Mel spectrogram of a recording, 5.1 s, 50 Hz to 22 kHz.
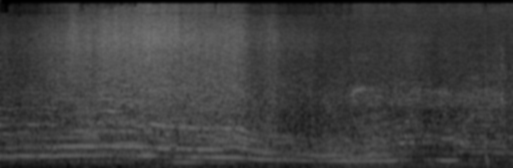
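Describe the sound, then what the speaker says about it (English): A race car with a strongly revving engine, car number 5, runs a qualifying lap at the All Star Circuit of Champions Winternationals in Gibsonton, Florida. It sounds loud and steady, its engine pitch rising and falling through the corners. "On the track is car number 5, Byron Reed."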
